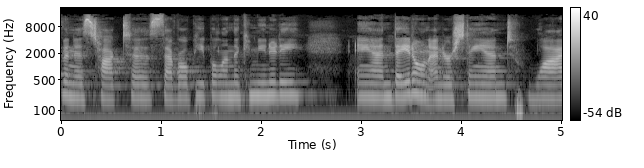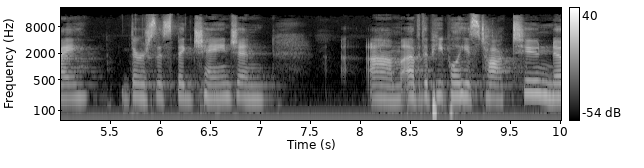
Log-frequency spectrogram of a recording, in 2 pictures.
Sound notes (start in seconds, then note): none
